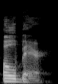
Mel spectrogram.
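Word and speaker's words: Åberg: Also, Ludwig Ober, it's Ober. That's the pronunciation. Since the Ryder Cup, not on here. It's going to be Aberg for forever.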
